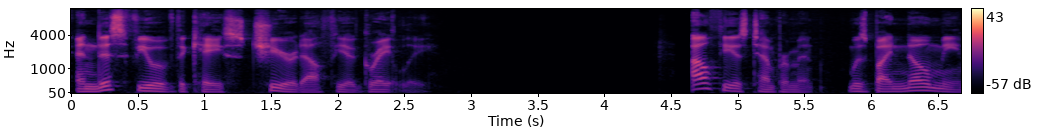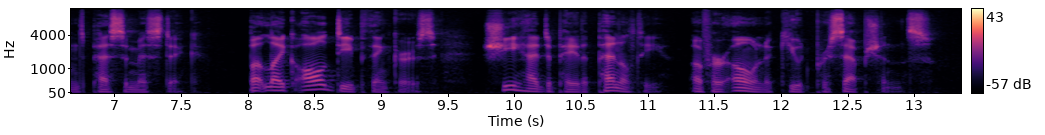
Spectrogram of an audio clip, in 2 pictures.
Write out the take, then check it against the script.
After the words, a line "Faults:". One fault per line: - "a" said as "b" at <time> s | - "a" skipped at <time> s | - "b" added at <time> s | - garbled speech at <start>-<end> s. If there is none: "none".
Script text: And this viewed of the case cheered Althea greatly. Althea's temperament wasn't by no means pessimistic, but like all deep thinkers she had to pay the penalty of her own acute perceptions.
And this view of the case cheered Althea greatly. Althea's temperament was by no means pessimistic, but like all deep thinkers she had to pay the penalty of her own acute perceptions.
Faults:
- "viewed" said as "view" at 0.4 s
- "wasn't" said as "was" at 5.8 s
